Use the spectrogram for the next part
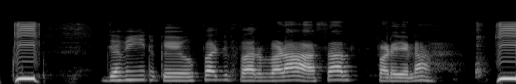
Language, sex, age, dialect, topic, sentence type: Bhojpuri, female, 31-35, Northern, agriculture, statement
